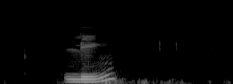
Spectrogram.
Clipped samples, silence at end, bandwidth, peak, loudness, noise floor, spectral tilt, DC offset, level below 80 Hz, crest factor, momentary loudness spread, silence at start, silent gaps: under 0.1%; 0.6 s; 6.2 kHz; -20 dBFS; -34 LUFS; -69 dBFS; -8.5 dB/octave; under 0.1%; -58 dBFS; 18 dB; 25 LU; 0.65 s; none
